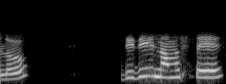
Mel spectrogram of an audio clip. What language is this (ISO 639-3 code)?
nep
